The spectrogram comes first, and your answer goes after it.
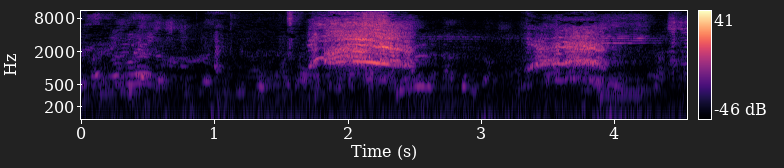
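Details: A village goat at Erragadda market gives two loud, harsh, wavering bleats, each about a second long, over background chatter.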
